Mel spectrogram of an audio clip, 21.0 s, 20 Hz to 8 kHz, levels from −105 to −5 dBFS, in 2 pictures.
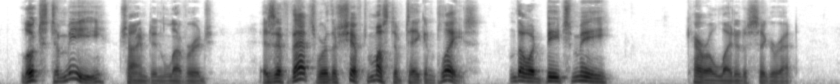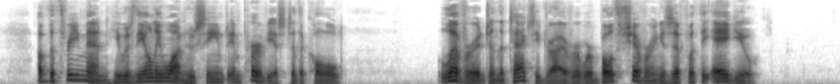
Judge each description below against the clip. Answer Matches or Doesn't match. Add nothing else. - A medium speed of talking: Matches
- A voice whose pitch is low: Matches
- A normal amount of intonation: Doesn't match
